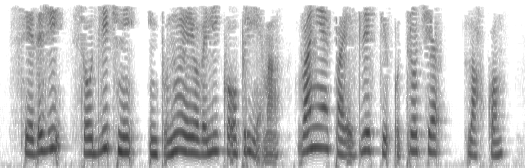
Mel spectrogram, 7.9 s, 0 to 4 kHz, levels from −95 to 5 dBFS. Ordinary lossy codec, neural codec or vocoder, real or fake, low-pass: MP3, 16 kbps; none; real; 3.6 kHz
